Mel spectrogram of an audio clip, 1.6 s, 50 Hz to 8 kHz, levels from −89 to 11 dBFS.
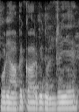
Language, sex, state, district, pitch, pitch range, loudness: Hindi, male, Uttar Pradesh, Shamli, 120 Hz, 115-120 Hz, -13 LUFS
